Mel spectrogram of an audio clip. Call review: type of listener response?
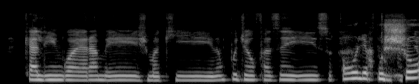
taking over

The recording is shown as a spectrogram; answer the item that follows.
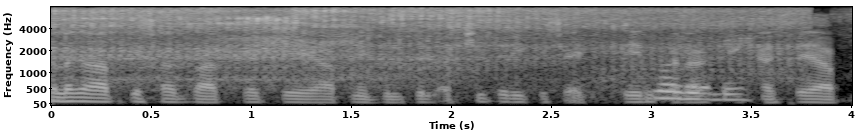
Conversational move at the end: listening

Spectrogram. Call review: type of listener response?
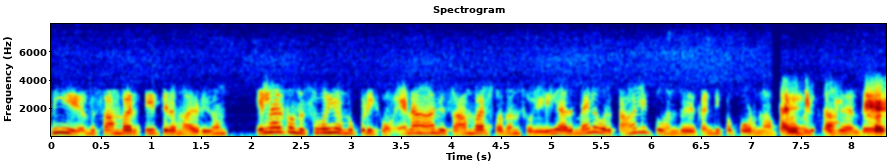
listening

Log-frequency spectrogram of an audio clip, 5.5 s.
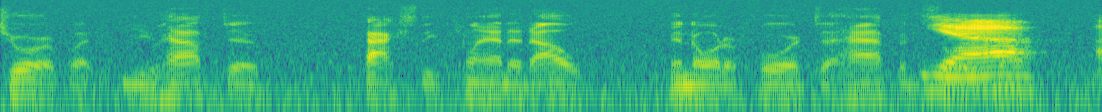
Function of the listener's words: taking over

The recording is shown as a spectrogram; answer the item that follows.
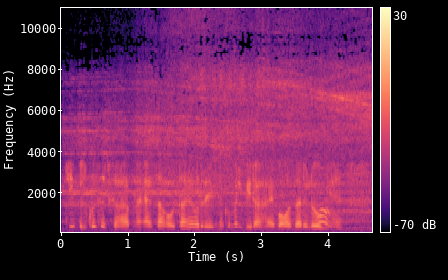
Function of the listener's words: listening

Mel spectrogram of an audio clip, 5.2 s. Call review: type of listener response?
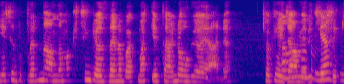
taking over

